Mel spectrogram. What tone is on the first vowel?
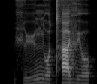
rising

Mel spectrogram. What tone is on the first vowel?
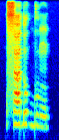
high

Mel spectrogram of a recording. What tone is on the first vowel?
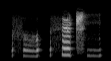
high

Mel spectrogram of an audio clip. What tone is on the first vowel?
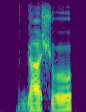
low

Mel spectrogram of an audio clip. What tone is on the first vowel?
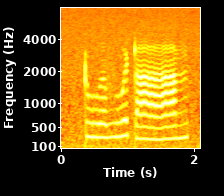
low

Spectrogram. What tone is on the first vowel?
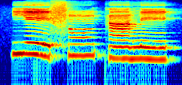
falling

